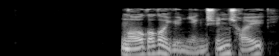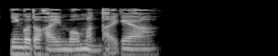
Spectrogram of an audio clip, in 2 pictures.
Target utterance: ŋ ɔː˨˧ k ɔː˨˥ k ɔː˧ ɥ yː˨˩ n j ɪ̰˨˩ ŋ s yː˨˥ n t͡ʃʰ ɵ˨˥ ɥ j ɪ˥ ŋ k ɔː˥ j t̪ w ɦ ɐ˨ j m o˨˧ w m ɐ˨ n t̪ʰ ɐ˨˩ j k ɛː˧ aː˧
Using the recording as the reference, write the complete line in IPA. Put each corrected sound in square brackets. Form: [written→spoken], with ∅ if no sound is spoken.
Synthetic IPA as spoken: ŋ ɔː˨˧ k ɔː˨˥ k ɔː˧ ɥ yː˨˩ n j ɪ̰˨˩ ŋ s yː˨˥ n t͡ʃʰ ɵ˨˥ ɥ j ɪ˥ ŋ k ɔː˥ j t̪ w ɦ ɐ˨ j m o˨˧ w m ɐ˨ n t̪ʰ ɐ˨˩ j k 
